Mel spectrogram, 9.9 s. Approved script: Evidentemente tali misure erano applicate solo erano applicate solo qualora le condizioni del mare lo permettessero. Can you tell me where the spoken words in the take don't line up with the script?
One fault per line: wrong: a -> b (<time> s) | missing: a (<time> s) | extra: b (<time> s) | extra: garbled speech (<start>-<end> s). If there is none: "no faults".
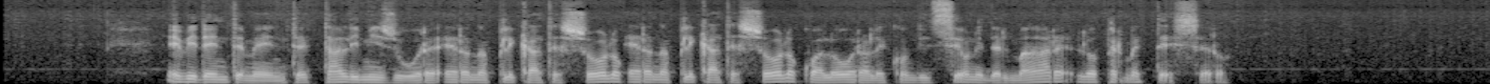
no faults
